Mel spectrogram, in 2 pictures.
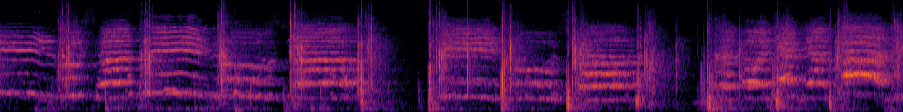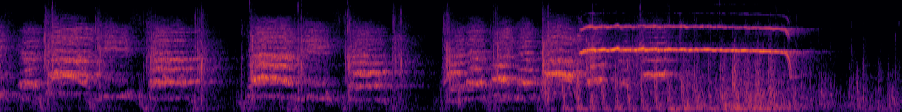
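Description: A group of women sings a lively folk song together.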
